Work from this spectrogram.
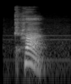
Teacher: Fourth tone going down.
